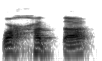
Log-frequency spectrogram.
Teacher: এখানে একটি কথা আপনাদেরকে স্মরণ করিয়ে দিতে চাই, সেটা হলো এই যে দাল আর তা এর একই মাখরাজ, এই কারণে এই হা যে সরাসরি তাকে ধরবে, এই জন্য তায়ের উপরে তাসদিদ দিয়ে উচ্চারণ করতে হবে। দালটা লেখায় থাকবে কিন্তু উচ্চারণে আসবে না।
